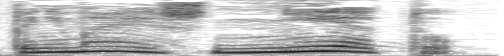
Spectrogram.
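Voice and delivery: loud frantic yell; desperate shout. A narrator's reading. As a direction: shout the denial. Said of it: "страшным голосом прокричал". (отчаянный крик)

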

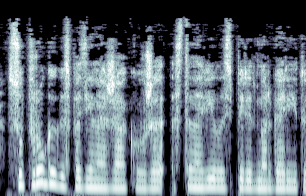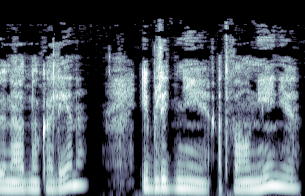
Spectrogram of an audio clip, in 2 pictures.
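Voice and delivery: ordinary delivery, nothing marked

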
